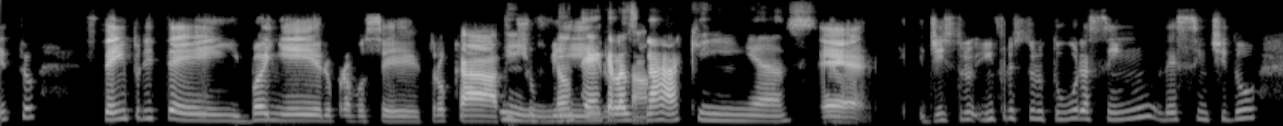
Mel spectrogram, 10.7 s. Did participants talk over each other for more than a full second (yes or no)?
yes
